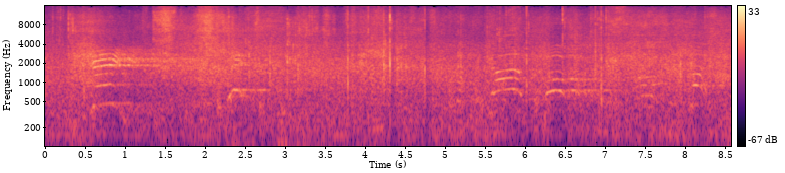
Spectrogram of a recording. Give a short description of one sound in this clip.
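Players shout to each other across an echoing rink.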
